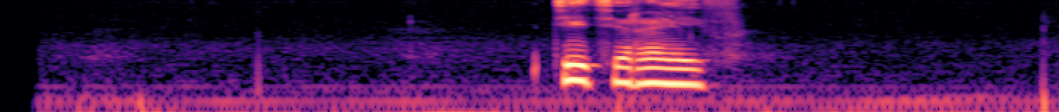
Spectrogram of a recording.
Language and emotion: Russian, neutral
